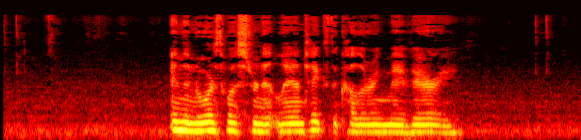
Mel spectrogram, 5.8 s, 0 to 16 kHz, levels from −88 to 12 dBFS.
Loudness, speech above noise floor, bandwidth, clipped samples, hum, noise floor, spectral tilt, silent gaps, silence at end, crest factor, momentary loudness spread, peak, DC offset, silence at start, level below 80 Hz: -16 LUFS; 32 dB; 11.5 kHz; under 0.1%; none; -47 dBFS; -6.5 dB/octave; none; 1.2 s; 18 dB; 12 LU; 0 dBFS; under 0.1%; 1.7 s; -50 dBFS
